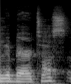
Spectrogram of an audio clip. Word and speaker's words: Libertas: You know, what you've been able to accomplish with, I'm going to say Libertas. I'm going to correct myself because I'm going to pronounce it like you.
